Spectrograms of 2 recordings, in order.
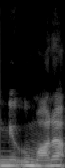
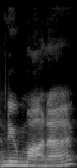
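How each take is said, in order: First: The name is said with its Hawaiian sounds. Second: The name is said in a simplified English way. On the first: This is the original form of the name. "the Hawaiian pronunciation" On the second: This form is easier for people to say. "I just left it at Numana because, you know, it's easy to say"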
